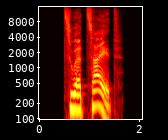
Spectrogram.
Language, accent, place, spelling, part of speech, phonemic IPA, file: German, Germany, Berlin, zur Zeit, adverb, /t͡sʊʁ ˈt͡saɪ̯t/, De-zur Zeit.ogg
- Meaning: 1. at the time 2. Formerly standard spelling of zurzeit (“currently”) which was deprecated in the spelling reform (Rechtschreibreform) of 1996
